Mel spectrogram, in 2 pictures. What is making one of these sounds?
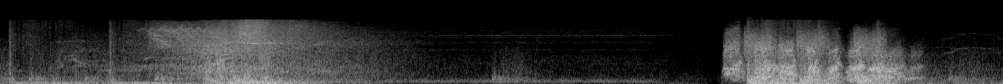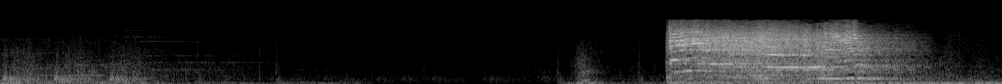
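Giant monsters roar loudly in bursts.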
